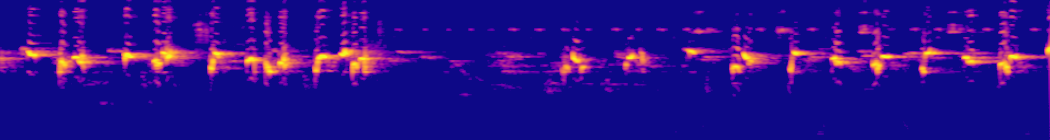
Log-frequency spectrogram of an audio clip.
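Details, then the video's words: Sooty-headed bulbul song for prompting caged birds to answer: rapid chattering notes at first, a short silence midway, then a steady series of crisp, falling chirps close together. "Burung trucuk anda bakal nyaut dan ngropel seketika saat di masteri dengan suara trucuk ini"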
